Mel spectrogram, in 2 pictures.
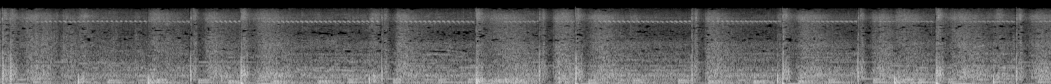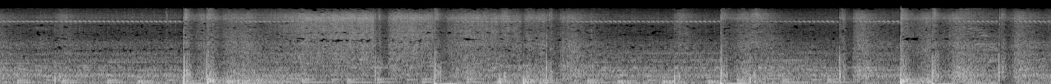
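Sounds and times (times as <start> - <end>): firework shells bursting: 0.0 - 21.0
music playing: 0.0 - 21.0.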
